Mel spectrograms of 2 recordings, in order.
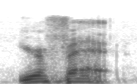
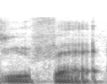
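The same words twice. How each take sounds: First: Higher, blunt doctor verdict; mock doctor, matter-of-fact; imitating the doctor. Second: Softer, lower, as if it still rings in his head; hushed replay of the insult; quiet echo. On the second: Retold or imitated. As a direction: let it fade like a memory. Words echoing in his memory.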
